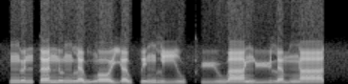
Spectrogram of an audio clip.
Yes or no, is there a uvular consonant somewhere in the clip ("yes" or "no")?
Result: no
